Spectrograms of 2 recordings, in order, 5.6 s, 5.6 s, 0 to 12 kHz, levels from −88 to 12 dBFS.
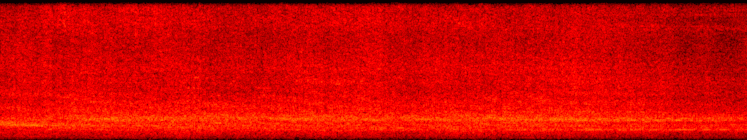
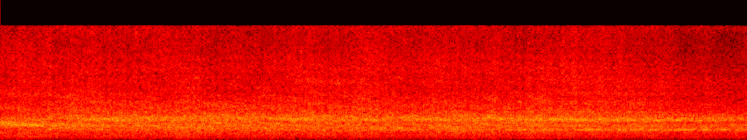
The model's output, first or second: second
